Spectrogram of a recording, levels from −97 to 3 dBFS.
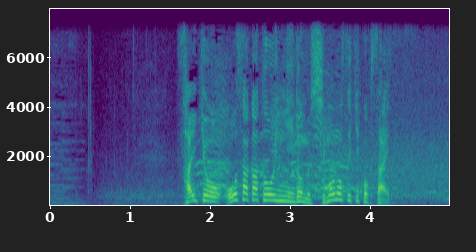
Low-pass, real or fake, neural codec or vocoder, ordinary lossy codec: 7.2 kHz; real; none; none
